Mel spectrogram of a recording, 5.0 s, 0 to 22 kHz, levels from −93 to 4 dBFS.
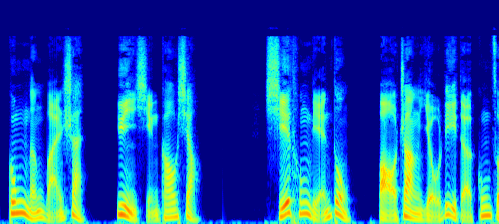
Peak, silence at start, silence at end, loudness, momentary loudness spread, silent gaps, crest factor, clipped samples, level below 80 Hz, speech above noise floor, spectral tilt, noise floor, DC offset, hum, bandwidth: -8 dBFS; 0.1 s; 0 s; -27 LUFS; 9 LU; none; 18 dB; under 0.1%; -48 dBFS; 43 dB; -6 dB/octave; -68 dBFS; under 0.1%; none; 11.5 kHz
